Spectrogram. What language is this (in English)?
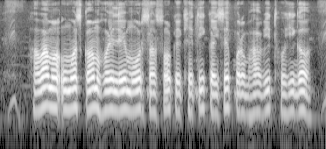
Chhattisgarhi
